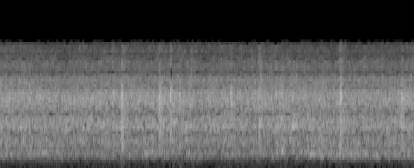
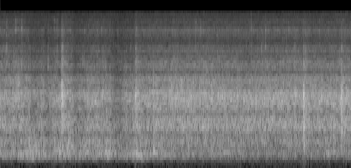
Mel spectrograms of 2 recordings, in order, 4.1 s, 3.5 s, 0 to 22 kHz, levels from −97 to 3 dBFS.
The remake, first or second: first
